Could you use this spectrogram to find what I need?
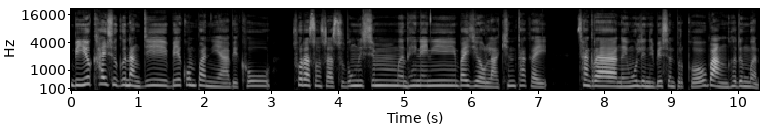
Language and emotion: Bodo, disgusted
